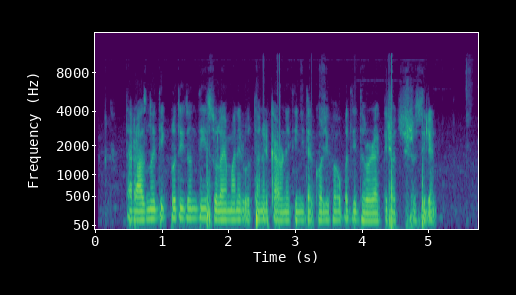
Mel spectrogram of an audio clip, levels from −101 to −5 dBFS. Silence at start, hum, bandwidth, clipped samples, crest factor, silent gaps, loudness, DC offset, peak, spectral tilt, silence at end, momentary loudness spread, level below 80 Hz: 0.45 s; none; 10.5 kHz; under 0.1%; 20 dB; none; -30 LUFS; under 0.1%; -10 dBFS; -8.5 dB/octave; 0.65 s; 5 LU; -48 dBFS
